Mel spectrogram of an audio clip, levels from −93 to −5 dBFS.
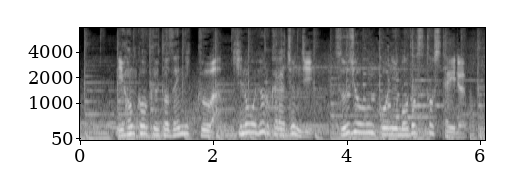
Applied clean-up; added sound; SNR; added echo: none; none; none; none.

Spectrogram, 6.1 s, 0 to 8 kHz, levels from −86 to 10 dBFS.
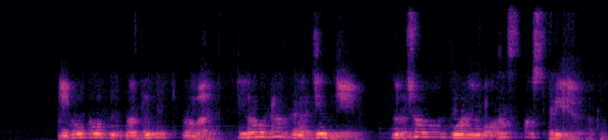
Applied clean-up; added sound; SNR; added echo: neural mask model DeepFilterNet 3.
